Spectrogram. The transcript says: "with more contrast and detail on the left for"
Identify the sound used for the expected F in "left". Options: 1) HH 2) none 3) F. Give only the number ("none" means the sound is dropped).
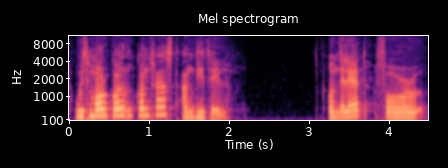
2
